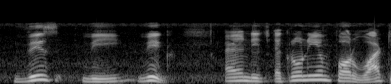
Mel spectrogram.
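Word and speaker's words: WYSIWYG: देखिए नाम से इसके मालूम पड़ रहा है, विजिविग is pronounced as विज वी विग एंड is acromion for what you सी is what you गेट।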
